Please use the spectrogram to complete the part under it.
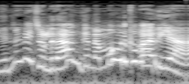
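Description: A performer voicing a good-natured young male office worker in an animated cartoon, speaking with a Kanyakumari Tamil accent in a teasing, pleading manner. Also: high voice, quick pace, lo-fi sound.

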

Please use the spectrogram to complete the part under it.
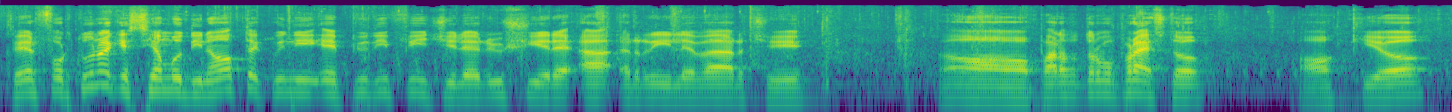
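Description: A man, giving excitable, jokey let's-play commentary as he plays a war game. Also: medium pitch, normal speed, a little hiss or hum. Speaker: gaming commentator. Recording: game gunfire behind.

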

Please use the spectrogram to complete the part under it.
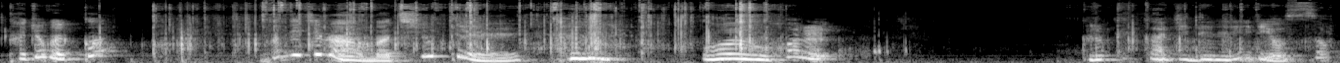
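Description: A woman at home talking to her pet parrot in coaxing, teasing baby talk, often hushed or whispered. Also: sits high, very animated, slow pace, gravelly, long pauses, slight background noise.

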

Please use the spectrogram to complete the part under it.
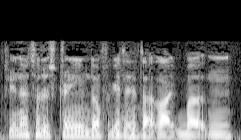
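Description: A man's voice: medium pitch, fast talker, a little mellow. A man streaming a video game, bantering and teasing his friends in casual chat. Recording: muffled lo-fi mic with faint hiss.

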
